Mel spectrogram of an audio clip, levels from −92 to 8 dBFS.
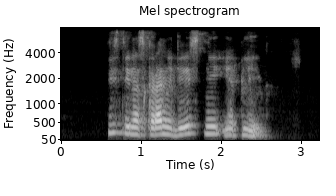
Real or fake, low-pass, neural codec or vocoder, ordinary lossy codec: fake; 7.2 kHz; vocoder, 22.05 kHz, 80 mel bands, HiFi-GAN; none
